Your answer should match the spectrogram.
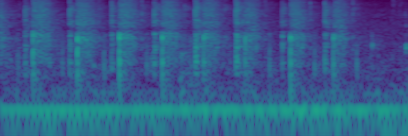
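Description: Pump mist spray bottle of tea tree toner water being pumped rapidly at a face, a quick run of short sprays, several a second.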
